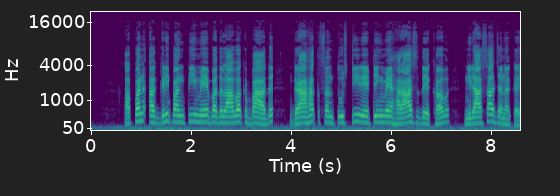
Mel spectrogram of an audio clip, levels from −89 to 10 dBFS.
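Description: At 1.54 to 1.56 s, just before "पंक्तिमे बदलावक बाद ग्राहक", compressed frames are skipped. The speech jumps ahead by about a tenth of a second. At 3.62 to 3.64 s, after "पंक्तिमे बदलावक बाद", a few more frames vanish, about 70 ms.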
